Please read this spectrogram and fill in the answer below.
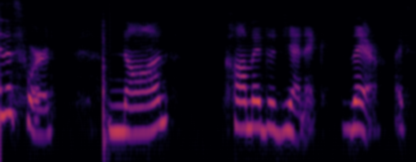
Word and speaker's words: non-comedogenic: for everyday use non-comedogenic why do i always want to put an extra syllable in there that's not there non-comedogenic there if i say it slowly i can do it non-irritating dermatologists recommended massage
